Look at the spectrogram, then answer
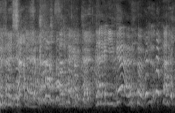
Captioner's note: laughing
